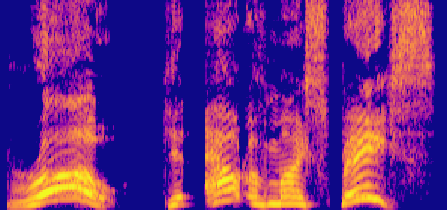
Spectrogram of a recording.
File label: chatter negative; anarki; respawn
